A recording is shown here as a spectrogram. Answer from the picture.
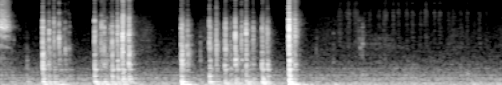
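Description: Typing a command on a computer keyboard: a run of quick keystroke clicks in small bursts over about three seconds, ending with one sharper stroke, then faint clicking.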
